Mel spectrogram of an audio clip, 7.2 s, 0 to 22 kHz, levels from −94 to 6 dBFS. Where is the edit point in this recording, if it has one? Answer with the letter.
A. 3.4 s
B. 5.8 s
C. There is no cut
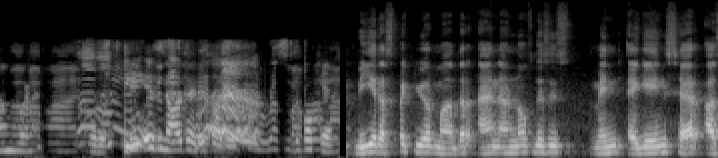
A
